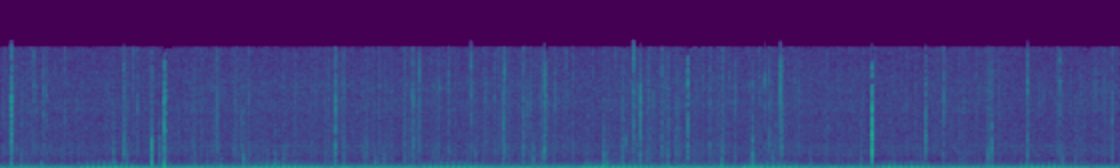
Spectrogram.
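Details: Deep, steady purr from a cat, pulsing in soft, regular surges about once a second, while a wood fire snaps and crackles in the background.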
